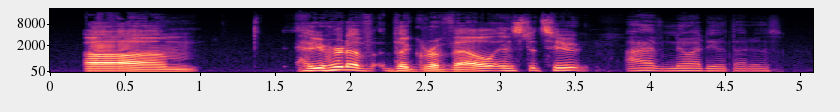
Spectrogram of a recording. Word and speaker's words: Gravel: Well, it's pronounced Gravel, but yeah, he was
